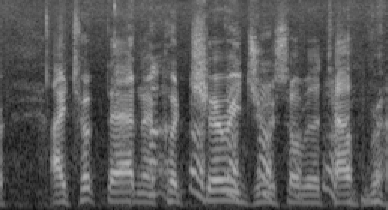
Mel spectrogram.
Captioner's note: chuckling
